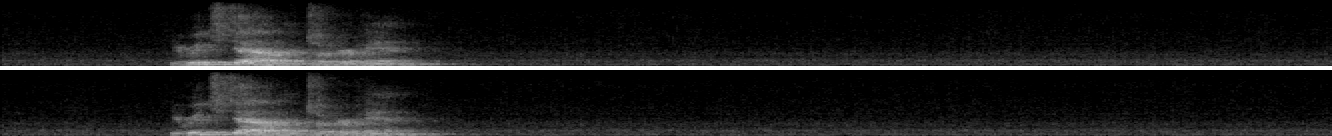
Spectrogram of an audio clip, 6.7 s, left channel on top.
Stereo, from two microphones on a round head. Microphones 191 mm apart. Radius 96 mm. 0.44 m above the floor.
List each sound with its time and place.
0.8 s a man speaking: 15° right (ahead or behind), 0.9 m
